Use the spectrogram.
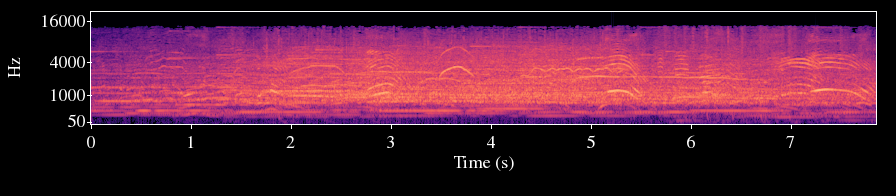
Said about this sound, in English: The fans cheer.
